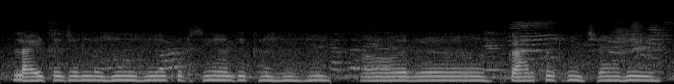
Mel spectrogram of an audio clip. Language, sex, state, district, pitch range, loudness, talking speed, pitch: Hindi, female, Maharashtra, Aurangabad, 180-195 Hz, -32 LUFS, 105 wpm, 185 Hz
